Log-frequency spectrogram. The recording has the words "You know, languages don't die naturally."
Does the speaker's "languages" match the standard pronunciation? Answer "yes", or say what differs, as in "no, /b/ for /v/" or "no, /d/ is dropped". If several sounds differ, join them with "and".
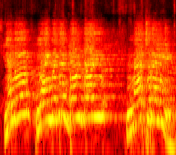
no, /z/ is dropped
